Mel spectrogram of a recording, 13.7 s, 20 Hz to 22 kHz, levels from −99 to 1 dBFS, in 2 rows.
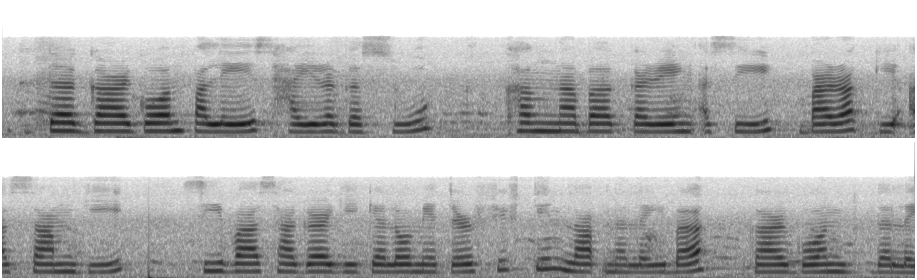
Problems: background sounds at intervals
